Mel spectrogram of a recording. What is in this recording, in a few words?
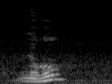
"nuhu", floating rock, Aneityum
